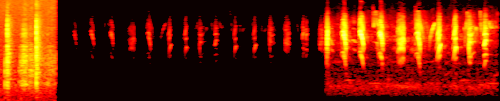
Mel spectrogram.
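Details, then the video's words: Sedge warbler song recorded in spring with a homemade parabolic microphone: soft, quick ticking notes bursting into loud, fast, scratchy chattering phrases, with a rough noise at the start and a low rumble underneath. "Chant Phragmite des joncs"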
